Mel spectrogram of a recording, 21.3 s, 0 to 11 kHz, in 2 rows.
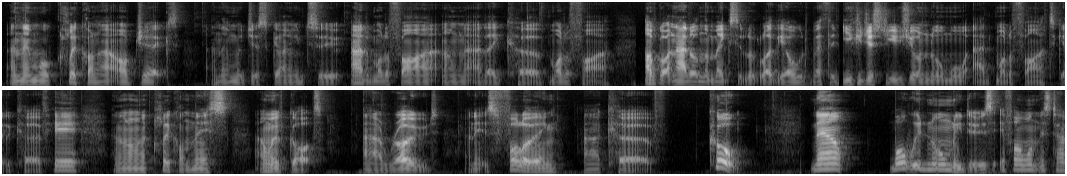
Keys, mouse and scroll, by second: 0.1 click, 9.1 click, 12.7-13.2 scroll down 1, 13.2 middle click, 13.4 shift+middle click, 14.2 shift+z, 14.6 scroll up 1, 14.7 middle click, 15.3-15.8 scroll up 1, 15.8 shift+middle click, 16.3-16.7 scroll up 1, 16.7 middle click, 17.8 shift+middle click, 18.4-19.7 scroll up 1, 19.7 click, 20.1-20.5 scroll down 1, 20.5 shift+middle click, 21.1-21.2 scroll down 1.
